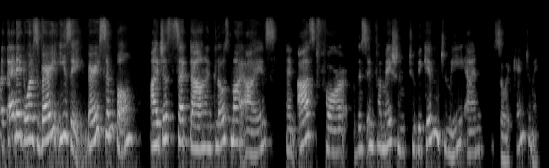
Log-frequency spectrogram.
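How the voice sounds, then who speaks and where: Speaking at a fairly slow pace with hardly any pauses, a woman with a German accent uses a fairly high pitch, very wide pitch swings and big swings in loudness. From Germany. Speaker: sound healing therapist. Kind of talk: interview.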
